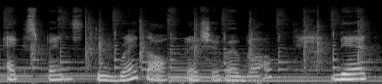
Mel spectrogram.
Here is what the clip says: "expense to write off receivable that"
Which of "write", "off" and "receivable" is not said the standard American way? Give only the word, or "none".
receivable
